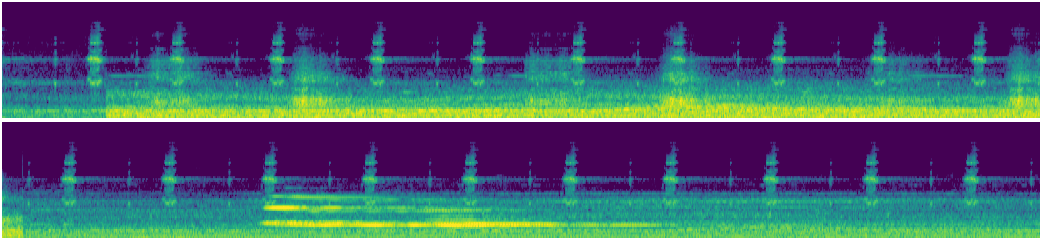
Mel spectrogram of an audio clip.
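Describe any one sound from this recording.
Footsteps thud steadily along an echoing tunnel.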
